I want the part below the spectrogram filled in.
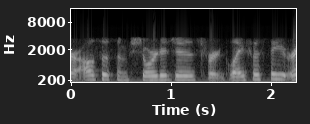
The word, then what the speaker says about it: glyphosate: We know about Roundup, the glyphosate.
